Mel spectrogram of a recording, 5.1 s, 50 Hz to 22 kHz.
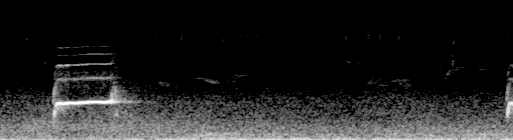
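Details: Little owl recorded 17 March 2019 in rural central France: a loud, clear whistled hoot rising slightly for about half a second, then a second note beginning at the end, with faint background chirps.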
